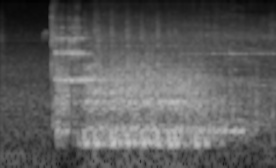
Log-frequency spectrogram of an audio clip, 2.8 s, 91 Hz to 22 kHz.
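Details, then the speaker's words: Evinrude 55 hp outboard starter, reassembled after it squealed, test-cranked with no fuel hooked up: it engages cleanly and spins the engine with a smooth, even whir and no squeal; the starter now sounds good. "bing bang boom all baby here we go starter sounds good"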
